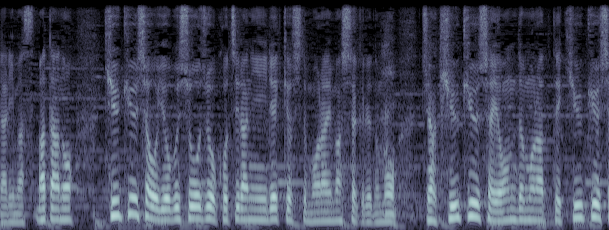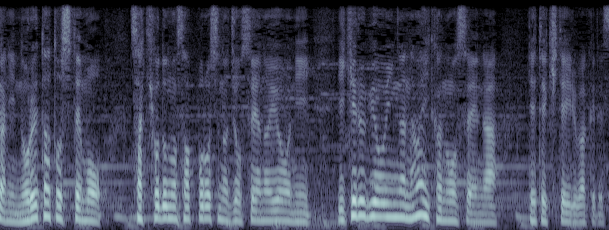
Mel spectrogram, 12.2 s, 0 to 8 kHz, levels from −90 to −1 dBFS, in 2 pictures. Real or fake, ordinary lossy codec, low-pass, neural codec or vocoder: real; none; 7.2 kHz; none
